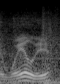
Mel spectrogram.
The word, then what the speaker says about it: Weili: But how do you pronounce his name? Weili? Weili.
